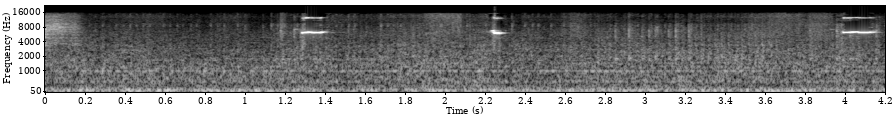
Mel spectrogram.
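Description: Semi truck's diesel engine rumbling low and steady, heard from inside the cab as the truck rolls slowly through a yard. Three brief high squeaks come over it, about a second in, about two seconds in and at the end.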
